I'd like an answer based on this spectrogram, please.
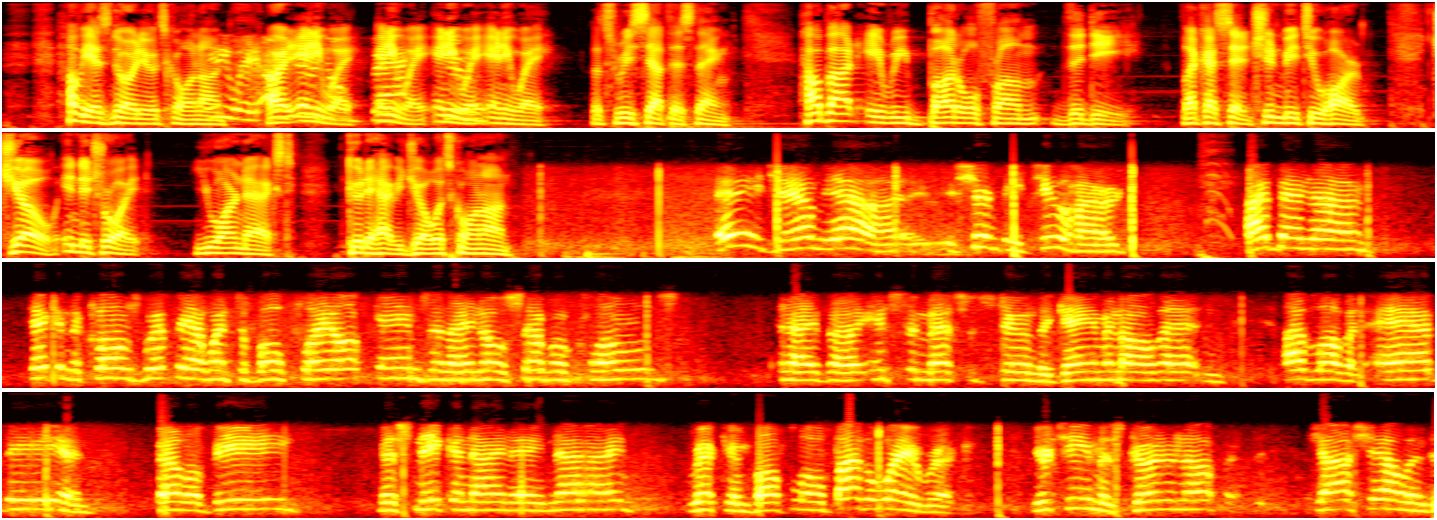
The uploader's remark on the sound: Phone Calls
